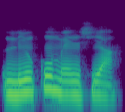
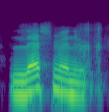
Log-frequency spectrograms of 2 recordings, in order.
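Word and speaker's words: Leishmania: ठीक है, प्रोटोजोआ जो एक परजीवी होता है उसका नाम होता है ल्यूकोमेंशिया। मतलब इसका नहीं, ल्यूकोमेंशिया नहीं, इसका नाम होता है लेशमेनिया।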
